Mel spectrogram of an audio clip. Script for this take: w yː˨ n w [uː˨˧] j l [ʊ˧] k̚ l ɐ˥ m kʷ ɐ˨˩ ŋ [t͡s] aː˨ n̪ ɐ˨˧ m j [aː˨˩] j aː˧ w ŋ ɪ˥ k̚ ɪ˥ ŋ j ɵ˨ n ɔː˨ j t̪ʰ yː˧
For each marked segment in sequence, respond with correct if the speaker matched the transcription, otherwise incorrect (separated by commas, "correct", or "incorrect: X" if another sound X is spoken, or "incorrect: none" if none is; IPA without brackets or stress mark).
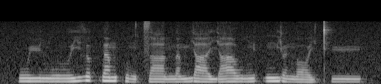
incorrect: uː˨˥, incorrect: ʊ˥, correct, incorrect: aː˨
